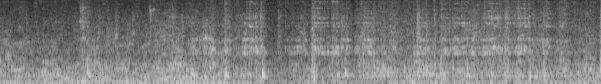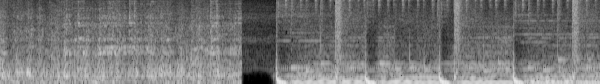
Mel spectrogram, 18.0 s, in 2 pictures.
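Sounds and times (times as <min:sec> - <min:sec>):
wheels clattering over track: 0:00.0 - 0:12.7
train rumbling on rails: 0:00.0 - 0:18.0.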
